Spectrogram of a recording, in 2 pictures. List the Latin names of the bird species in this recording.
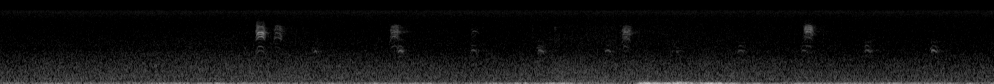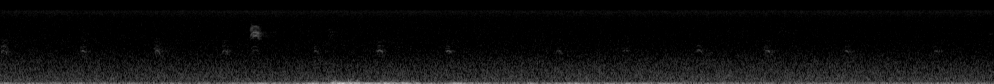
Chlorodrepanis virens, Pternistis erckelii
